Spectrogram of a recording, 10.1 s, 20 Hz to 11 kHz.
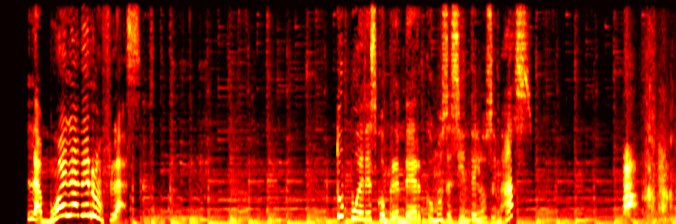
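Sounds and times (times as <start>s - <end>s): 
speech: 0.4s - 2.3s, 5.1s - 8.2s
small dog barking in short high yaps: 9.3s - 10.1s.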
